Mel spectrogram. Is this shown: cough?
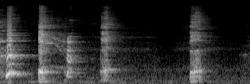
yes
